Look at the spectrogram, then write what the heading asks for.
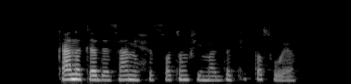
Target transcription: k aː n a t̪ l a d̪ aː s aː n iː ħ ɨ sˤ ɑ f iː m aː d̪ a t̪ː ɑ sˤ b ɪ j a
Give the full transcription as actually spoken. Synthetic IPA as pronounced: k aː n a t̪ l a d̪ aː s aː m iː ħ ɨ sˤː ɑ f iː m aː d̪ː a t̪ː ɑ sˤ w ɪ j a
